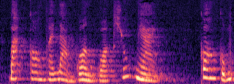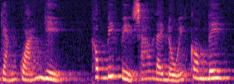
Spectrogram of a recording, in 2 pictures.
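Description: A woman's voice: fairly high pitch, darkish tone. Woman reading as a pitiful orphan boy pleading. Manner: tearful, pleading. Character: orphaned 13-year-old boy, pitiful and mistreated. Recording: roomy hall reverb.

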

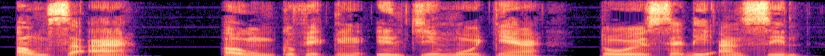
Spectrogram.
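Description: A man voicing a gentle old grandmother who speaks softly and earnestly, in an audiobook reading. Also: medium pitch, normal speed, no echo, studio quality, close to an everyday voice. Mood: pleading. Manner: soft, earnest, soothing.

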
